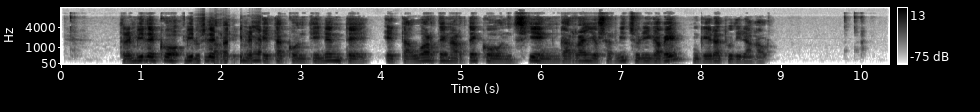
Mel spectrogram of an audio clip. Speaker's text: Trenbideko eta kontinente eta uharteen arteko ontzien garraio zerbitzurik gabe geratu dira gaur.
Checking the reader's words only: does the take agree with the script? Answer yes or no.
no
